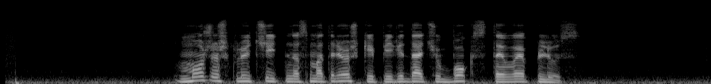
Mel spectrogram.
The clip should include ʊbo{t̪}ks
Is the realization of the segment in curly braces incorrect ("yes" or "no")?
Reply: yes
